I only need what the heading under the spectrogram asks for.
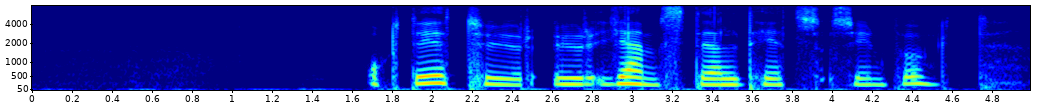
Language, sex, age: Swedish, female, 33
